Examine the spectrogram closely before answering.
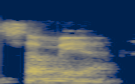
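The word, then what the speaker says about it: שמח: Ini bacanya Samea.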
